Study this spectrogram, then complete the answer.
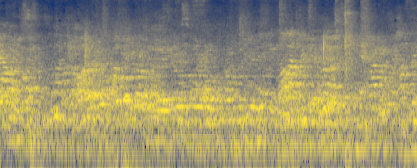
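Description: Several men talk and chat nearby.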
